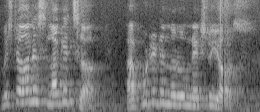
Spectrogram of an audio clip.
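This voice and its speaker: A man's voice: very high voice, very animated, fairly quick, a little mellow. A man playing a deferential, formal Victorian manservant in amateur stage comedy. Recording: echoey, noisy stage, distant mic.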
